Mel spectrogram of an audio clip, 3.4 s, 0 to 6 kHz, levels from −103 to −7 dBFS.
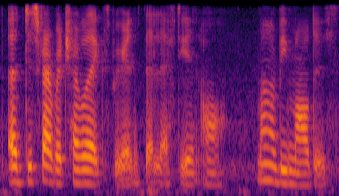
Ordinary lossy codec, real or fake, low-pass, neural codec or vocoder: none; real; 5.4 kHz; none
